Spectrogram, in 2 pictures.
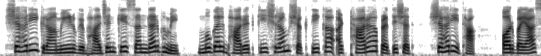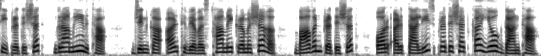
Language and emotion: Hindi, neutral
